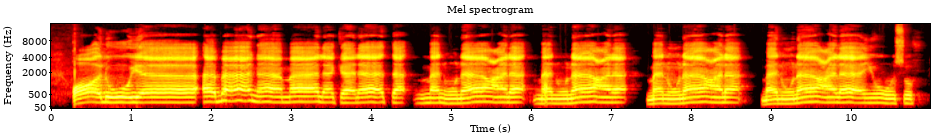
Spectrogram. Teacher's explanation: Baca dengan lebih cepat, kemudian suaranya agak lirih. Kemudian tidak sempurna 3/3 harakat, tapi 2/3 harakat saja. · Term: ikhtilas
